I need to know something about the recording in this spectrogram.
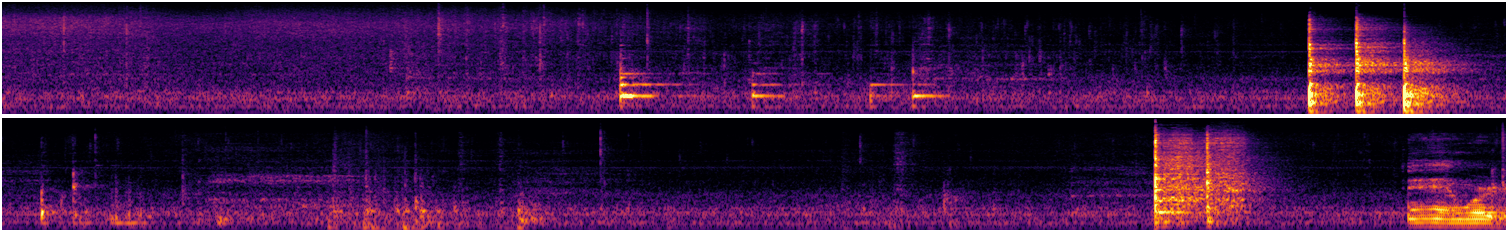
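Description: Metal spoon scraping and knocking against pots while the sautéed vegetable-and-flour roux is transferred into the pot of beans, over a faint sizzle. A few ringing clinks come about three seconds in, sharper knocks around seven seconds, and a loud knock near the end.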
